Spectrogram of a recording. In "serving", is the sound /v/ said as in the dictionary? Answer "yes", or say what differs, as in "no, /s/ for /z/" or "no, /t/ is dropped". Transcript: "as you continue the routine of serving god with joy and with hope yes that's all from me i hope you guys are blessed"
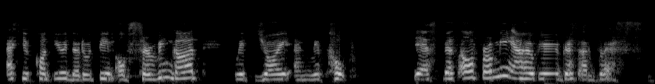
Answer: yes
